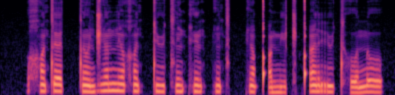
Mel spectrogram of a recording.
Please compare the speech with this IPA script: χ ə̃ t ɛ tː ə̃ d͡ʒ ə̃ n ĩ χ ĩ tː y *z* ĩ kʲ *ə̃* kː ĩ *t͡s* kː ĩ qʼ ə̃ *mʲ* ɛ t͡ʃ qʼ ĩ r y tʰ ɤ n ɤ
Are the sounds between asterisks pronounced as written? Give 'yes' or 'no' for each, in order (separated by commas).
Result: no, yes, yes, yes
